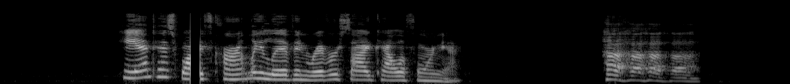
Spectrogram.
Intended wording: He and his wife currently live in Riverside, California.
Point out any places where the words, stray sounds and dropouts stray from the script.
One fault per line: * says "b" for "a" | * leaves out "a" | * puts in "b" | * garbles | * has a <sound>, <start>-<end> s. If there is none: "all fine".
* has a dropout, 1.9-2.0 s
* has a laugh, 6.0-7.0 s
